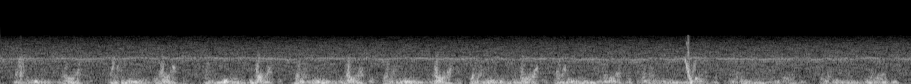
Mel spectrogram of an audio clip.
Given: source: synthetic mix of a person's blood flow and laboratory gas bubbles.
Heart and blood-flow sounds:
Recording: Doppler ultrasound of blood flow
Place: precordium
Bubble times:
0.16-0.27 s: bubbles
6.82-6.99 s: bubbles
From the record:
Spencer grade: 2 (many but less than half of the cardiac periods contain bubble signals, singularly or in groups)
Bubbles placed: anywhere in the cardiac cycle

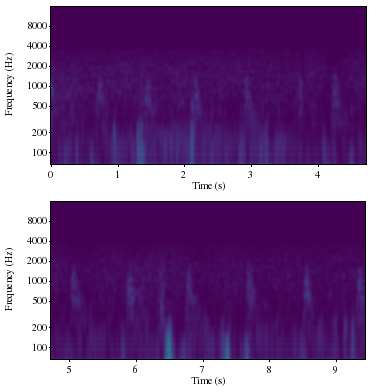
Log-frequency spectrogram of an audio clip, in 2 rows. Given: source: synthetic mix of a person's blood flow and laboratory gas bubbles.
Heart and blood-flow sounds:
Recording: Doppler ultrasound of blood flow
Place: subclavian vein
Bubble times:
no bubbles
From the record:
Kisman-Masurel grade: 000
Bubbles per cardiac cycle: 0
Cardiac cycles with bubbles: 0%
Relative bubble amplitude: no bubbles discernible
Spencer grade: 0 (complete lack of bubble signals)

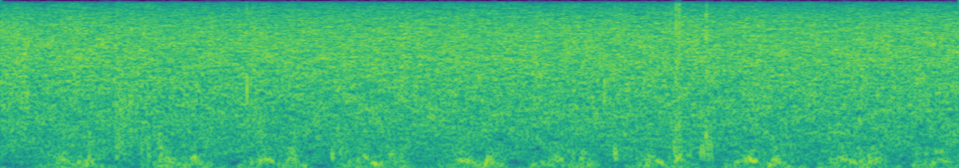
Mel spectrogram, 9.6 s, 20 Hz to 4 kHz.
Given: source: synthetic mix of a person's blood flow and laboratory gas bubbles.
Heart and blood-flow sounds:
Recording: Doppler ultrasound of blood flow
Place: precordium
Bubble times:
1.12-1.65 s: bubbles
2.43-2.50 s: bubbles
3.27-3.49 s: bubbles
6.00-6.20 s: bubbles
6.70-6.85 s: bubbles
6.97-7.16 s: bubbles
From the record:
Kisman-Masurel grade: 123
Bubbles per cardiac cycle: 1 to 2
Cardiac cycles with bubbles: 10 to 50%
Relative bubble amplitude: loud (0.450 to 0.775)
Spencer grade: 2 (many but less than half of the cardiac periods contain bubble signals, singularly or in groups)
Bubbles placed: anywhere in the cardiac cycle

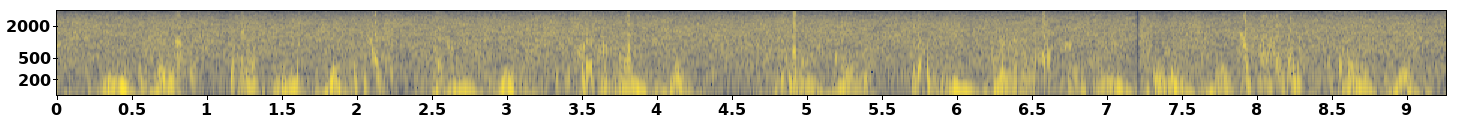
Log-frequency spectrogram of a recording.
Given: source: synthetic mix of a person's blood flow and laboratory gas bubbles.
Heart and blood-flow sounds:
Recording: Doppler ultrasound of blood flow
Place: precordium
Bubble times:
0.00-0.04 s: bubbles
0.52-0.94 s: bubbles
1.12-1.36 s: bubbles
1.52-1.65 s: bubbles
1.95-2.27 s: bubbles
2.49-2.66 s: bubbles
3.28-3.88 s: bubbles
4.79-5.07 s: bubbles
5.17-5.43 s: bubbles
5.65-5.94 s: bubbles
6.21-6.87 s: bubbles
7.28-7.49 s: bubbles
7.86-8.33 s: bubbles
8.43-8.76 s: bubbles
From the record:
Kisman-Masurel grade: 243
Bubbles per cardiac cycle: several, 3 to 8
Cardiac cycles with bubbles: 100%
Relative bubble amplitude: loud (0.450 to 0.775)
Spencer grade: 3 (all of the cardiac periods contain showers or single bubble signals, but not dominating or overriding the cardiac motion signals)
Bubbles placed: only in the low amplitude regions of the cardiac cycle

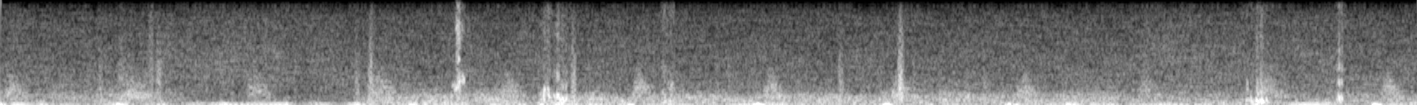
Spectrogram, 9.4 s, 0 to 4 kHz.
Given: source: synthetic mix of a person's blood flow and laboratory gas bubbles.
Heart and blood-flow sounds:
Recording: Doppler ultrasound of blood flow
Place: subclavian vein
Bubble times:
3.00-3.11 s: bubbles
3.58-3.79 s: bubbles
4.40-4.50 s: bubbles
8.27-8.49 s: bubbles
8.88-8.97 s: bubbles
From the record:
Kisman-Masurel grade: 123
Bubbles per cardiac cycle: 1 to 2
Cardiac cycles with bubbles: 10 to 50%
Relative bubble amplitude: loud (0.450 to 0.775)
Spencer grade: 2 (many but less than half of the cardiac periods contain bubble signals, singularly or in groups)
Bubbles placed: anywhere in the cardiac cycle

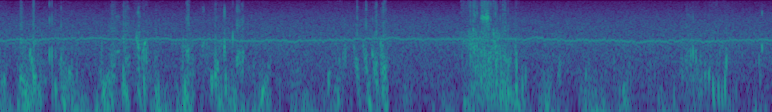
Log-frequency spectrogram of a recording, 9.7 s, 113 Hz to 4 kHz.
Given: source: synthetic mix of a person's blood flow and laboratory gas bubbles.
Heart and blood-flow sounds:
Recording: Doppler ultrasound of blood flow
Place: precordium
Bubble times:
0.00-0.10 s: bubbles
0.22-1.00 s: bubbles
1.34-1.64 s: bubbles
1.67-1.88 s: bubbles
1.92-2.02 s: bubbles
2.30-2.42 s: bubbles
2.51-3.09 s: bubbles
4.07-4.34 s: bubbles
4.40-4.88 s: bubbles
5.76-6.60 s: bubbles
8.50-9.12 s: bubbles
9.46-9.60 s: bubbles
From the record:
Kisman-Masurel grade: 333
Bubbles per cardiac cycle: rolling drumbeat, 9 or more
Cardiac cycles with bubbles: 50 to 99%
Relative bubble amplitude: loud (0.450 to 0.775)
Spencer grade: 3 (all of the cardiac periods contain showers or single bubble signals, but not dominating or overriding the cardiac motion signals)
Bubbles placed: anywhere in the cardiac cycle

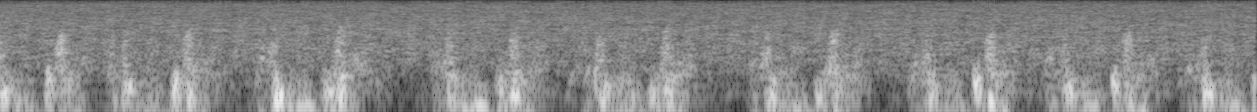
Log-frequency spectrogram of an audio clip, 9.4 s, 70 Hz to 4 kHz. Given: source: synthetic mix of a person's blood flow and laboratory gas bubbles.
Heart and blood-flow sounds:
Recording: Doppler ultrasound of blood flow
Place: precordium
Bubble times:
4.46-4.54 s: bubbles
From the record:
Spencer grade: 1 (occasional bubble signal discernible with the cardiac motion signal, with majority of cardiac periods free of bubbles)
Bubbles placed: only in the low amplitude regions of the cardiac cycle

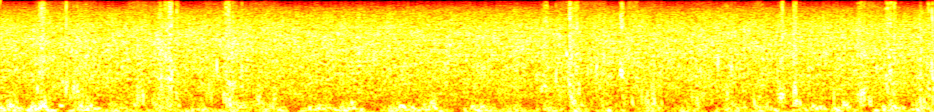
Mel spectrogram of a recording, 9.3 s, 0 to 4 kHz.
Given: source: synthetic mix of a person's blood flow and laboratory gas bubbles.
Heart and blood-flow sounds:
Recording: Doppler ultrasound of blood flow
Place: precordium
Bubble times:
0.33-0.97 s: bubbles
1.28-1.82 s: bubbles
2.04-2.80 s: bubbles
5.29-6.10 s: bubbles
6.19-6.66 s: bubbles
6.85-7.37 s: bubbles
7.52-7.64 s: bubbles
7.75-8.05 s: bubbles
8.31-8.38 s: bubbles
8.50-9.04 s: bubbles
9.17-9.35 s: bubbles
From the record:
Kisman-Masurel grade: 332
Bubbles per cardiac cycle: rolling drumbeat, 9 or more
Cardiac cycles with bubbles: 50 to 99%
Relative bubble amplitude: moderate (0.250 to 0.450)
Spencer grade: 3 (all of the cardiac periods contain showers or single bubble signals, but not dominating or overriding the cardiac motion signals)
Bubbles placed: anywhere in the cardiac cycle

